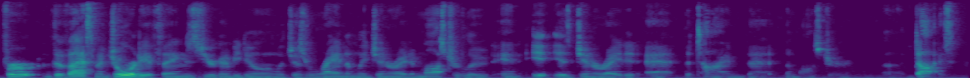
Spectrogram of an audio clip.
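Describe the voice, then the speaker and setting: A man's voice: extremely low pitch, moderate pace. A man with a stuffy voice from getting over the flu, explaining a game mechanic in a loose, rambling voice-over full of fillers. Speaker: game guide host.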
